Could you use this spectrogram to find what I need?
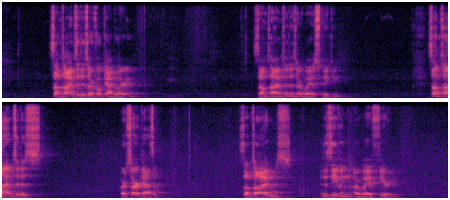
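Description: An elderly man speaks slowly and calmly through a microphone, in phrases with pauses, in a room with some echo.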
